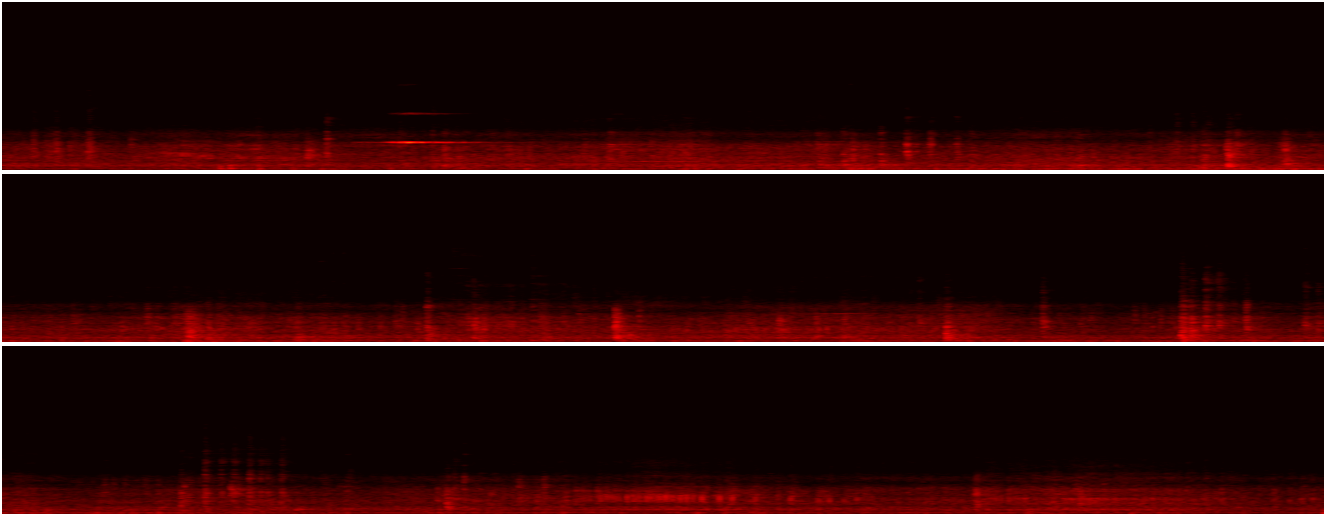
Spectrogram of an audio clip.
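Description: A train's cars rolling past: a steady rumble with irregular clicks and clanks of wheels over the rail joints, and a brief high wheel squeal about three seconds in.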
